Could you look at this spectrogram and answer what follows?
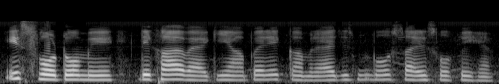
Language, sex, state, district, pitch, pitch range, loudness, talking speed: Hindi, female, Uttar Pradesh, Saharanpur, 215 Hz, 200-225 Hz, -19 LUFS, 170 wpm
